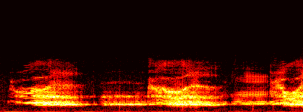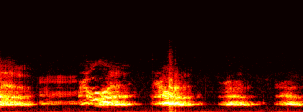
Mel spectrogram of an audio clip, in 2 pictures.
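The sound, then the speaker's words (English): A voice imitates the roar of a lion with a series of about eight loud, drawn-out, moaning growls, each swelling and fading in a steady rhythm, clear. “But they all stopped and became hushed when the king of beasts, the mighty lion, roared like this.”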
